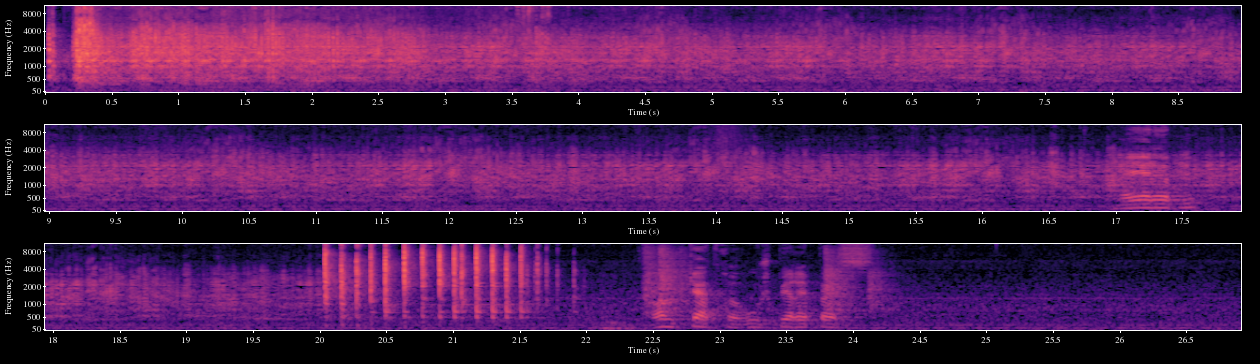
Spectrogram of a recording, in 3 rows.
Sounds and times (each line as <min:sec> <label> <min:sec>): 0:00.0 croupier 0:22.1
0:00.0 roulette roll 0:22.7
